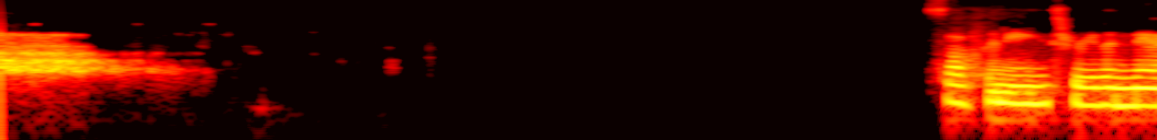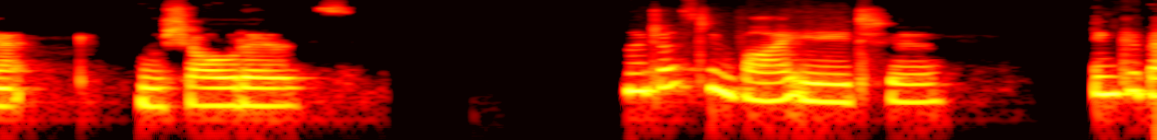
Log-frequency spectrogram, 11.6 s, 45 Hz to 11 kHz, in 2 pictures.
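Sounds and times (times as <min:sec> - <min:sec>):
slow exhale during a guided breathing exercise: 0:00.0 - 0:01.0
speech: 0:04.7 - 0:07.6, 0:08.9 - 0:10.6, 0:11.2 - 0:11.5.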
